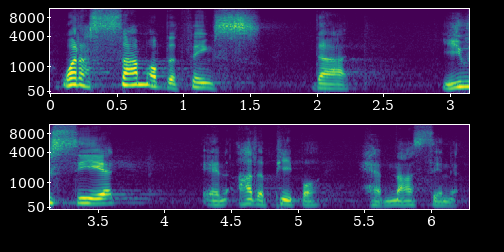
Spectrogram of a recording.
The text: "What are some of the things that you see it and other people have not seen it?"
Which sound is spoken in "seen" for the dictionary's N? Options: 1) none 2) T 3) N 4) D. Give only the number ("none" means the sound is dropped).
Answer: 3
